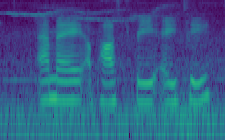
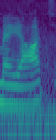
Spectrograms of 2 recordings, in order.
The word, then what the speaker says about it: Ma'at: Some people say Mat, some people say Mayat, some people say Ma'at. How does she like it pronounced? For me, it has become Mayat, and that's how I pronounce it.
